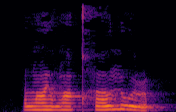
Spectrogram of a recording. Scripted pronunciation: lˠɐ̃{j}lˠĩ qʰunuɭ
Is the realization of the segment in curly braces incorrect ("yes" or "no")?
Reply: no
